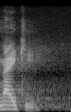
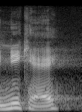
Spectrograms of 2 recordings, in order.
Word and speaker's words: Nike: In the original Greek, it's Nike. We've been pronouncing it wrong. It's actually Nike.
